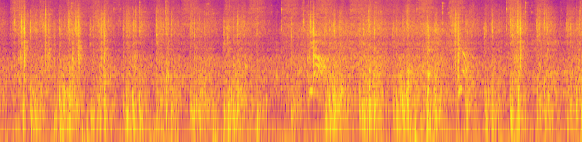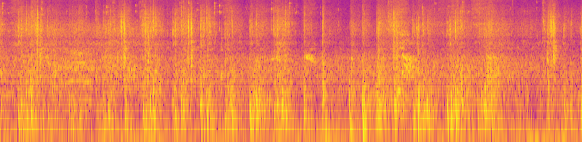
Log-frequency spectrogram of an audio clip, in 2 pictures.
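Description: Hooves clip-clop at a steady galloping rhythm as a horse runs in Assassin's Creed III Remastered, continuous and fairly loud, with a few scattered game sounds mixed in.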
